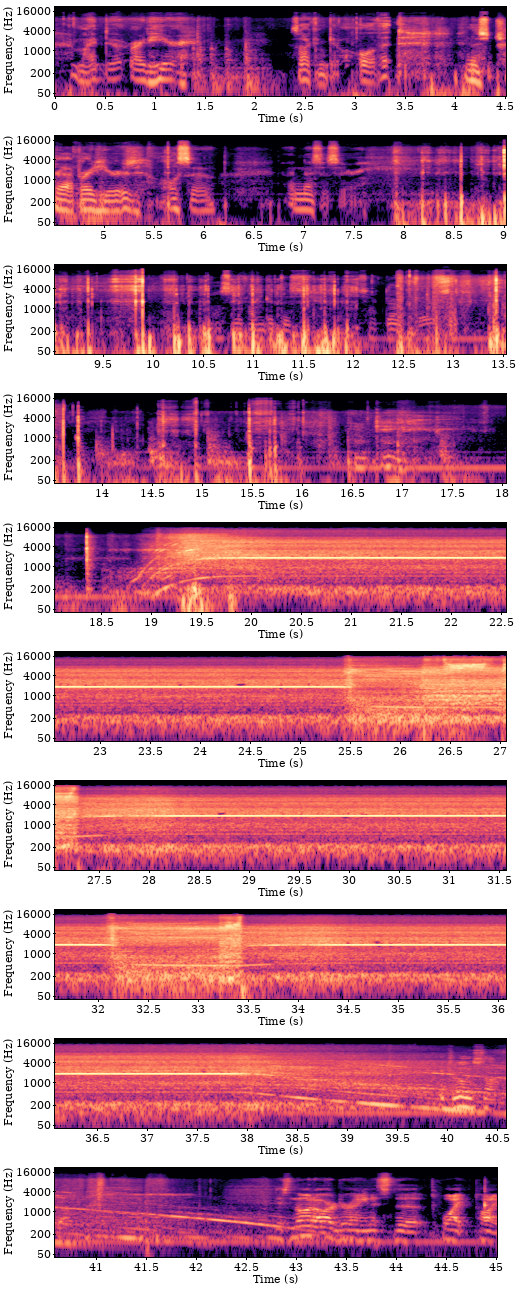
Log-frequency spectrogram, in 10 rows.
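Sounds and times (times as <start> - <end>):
shop vacuum whining: 16.4 - 43.6.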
